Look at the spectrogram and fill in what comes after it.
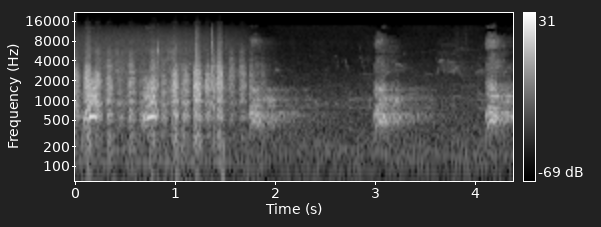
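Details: Puppies competing for toys on green grass, playful: a burst of rapid panting and short broadband yaps in the first second and a half, then quieter isolated barks near three and four seconds.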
